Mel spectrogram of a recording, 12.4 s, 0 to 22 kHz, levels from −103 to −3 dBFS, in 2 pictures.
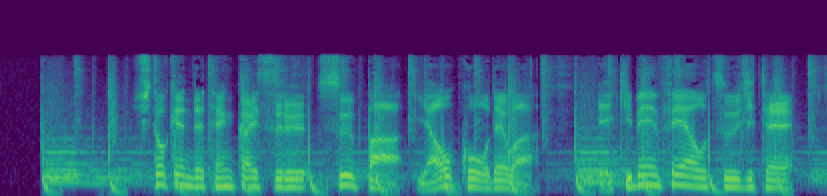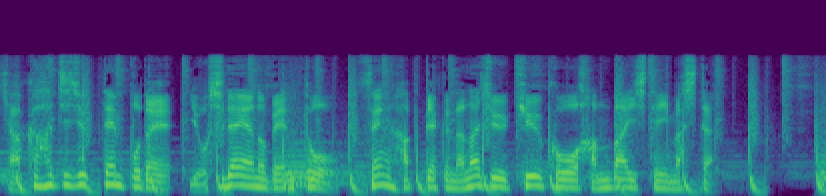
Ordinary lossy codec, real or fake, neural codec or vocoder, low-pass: none; real; none; none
